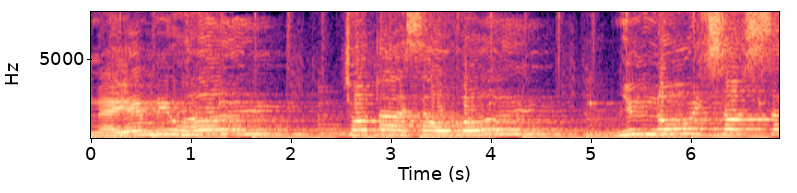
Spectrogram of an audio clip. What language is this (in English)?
Vietnamese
